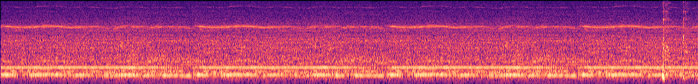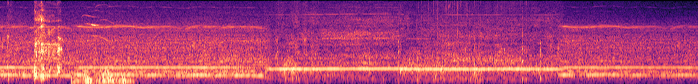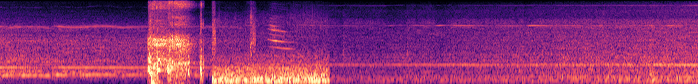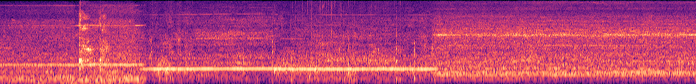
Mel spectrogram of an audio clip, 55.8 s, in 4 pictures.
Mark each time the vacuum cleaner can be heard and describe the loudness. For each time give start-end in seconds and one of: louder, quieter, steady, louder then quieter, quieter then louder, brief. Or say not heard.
0.0-55.7 quieter then louder.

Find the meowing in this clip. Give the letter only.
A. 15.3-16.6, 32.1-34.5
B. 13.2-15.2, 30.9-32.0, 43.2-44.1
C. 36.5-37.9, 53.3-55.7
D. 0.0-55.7
A.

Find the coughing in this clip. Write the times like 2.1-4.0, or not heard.
13.2-15.2, 30.9-32.0, 43.2-44.1.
